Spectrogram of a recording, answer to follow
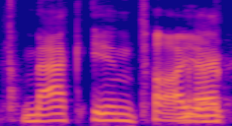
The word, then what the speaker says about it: McIntyre: On here, it's written MAC-IN-TIRE, McIntyre.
